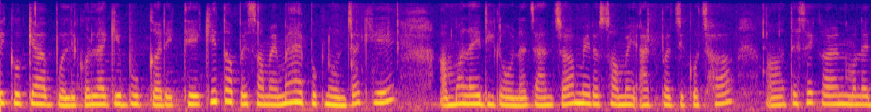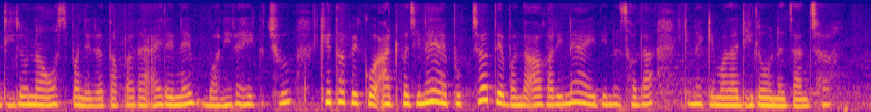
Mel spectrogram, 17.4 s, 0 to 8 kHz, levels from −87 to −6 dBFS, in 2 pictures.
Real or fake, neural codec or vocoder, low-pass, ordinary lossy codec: real; none; 7.2 kHz; Opus, 64 kbps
